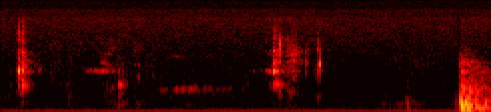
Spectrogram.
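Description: Near silence, broken by a few faint clicks: one just after the start and two more about a second and a half in.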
